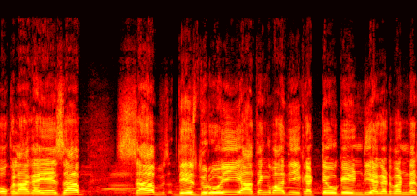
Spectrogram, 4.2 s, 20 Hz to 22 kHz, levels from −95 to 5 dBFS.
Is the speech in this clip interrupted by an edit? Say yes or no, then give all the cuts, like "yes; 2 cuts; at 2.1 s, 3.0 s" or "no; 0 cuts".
no; 0 cuts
